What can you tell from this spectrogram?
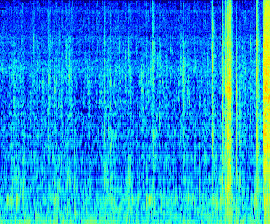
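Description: A few short crinkles of plastic craft transfer sheets being handled, the loudest one near the end.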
